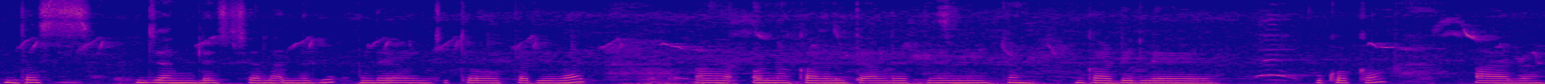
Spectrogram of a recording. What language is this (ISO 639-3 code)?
sat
